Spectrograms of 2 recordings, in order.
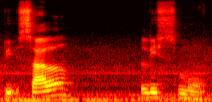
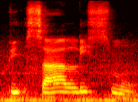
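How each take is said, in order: First: The words are split with a doubled lam. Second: The words run together with a single lam. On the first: The speaker calls it wrong. "bukan bi'sal lismu" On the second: The speaker calls it right. "tetapi digabung bi'salismu"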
